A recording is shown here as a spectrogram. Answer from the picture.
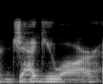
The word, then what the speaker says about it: Jaguar: Maybe it's the company Jaguar, or Jaguar as they pronounce it there.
